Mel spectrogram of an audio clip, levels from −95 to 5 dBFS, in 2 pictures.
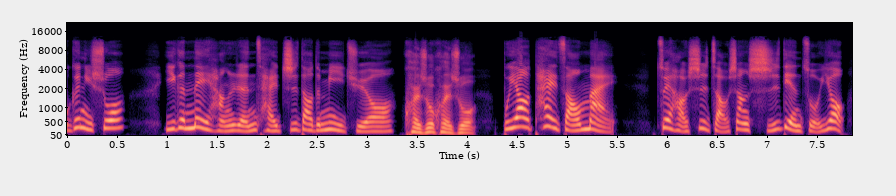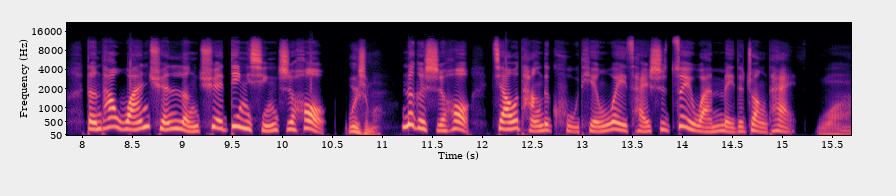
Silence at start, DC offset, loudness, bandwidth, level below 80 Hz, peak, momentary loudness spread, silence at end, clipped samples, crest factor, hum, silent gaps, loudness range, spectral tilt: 0 s; under 0.1%; -18 LUFS; 13 kHz; -50 dBFS; -4 dBFS; 8 LU; 0 s; under 0.1%; 14 dB; none; none; 2 LU; -4.5 dB/octave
